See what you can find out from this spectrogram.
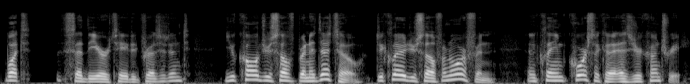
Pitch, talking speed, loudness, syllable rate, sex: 155 Hz, 165 wpm, -18 LUFS, 6.4 syllables/s, male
